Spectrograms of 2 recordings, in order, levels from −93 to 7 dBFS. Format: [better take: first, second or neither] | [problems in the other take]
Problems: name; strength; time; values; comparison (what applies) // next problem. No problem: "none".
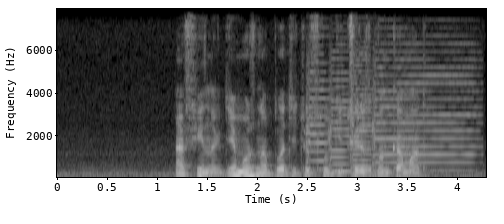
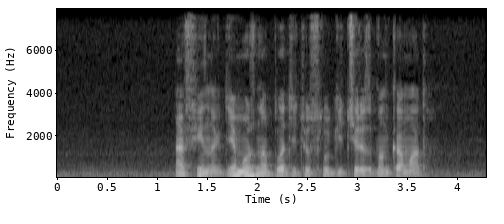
second | background sound (Electric guitar); 7 dB below the speech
